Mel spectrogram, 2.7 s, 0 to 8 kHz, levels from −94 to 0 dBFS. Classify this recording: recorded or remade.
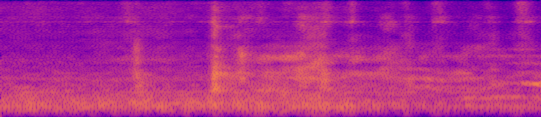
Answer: remade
